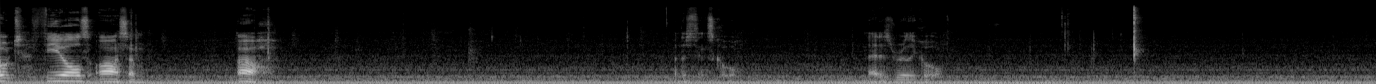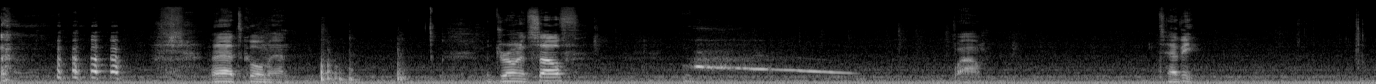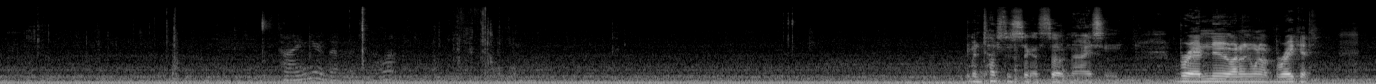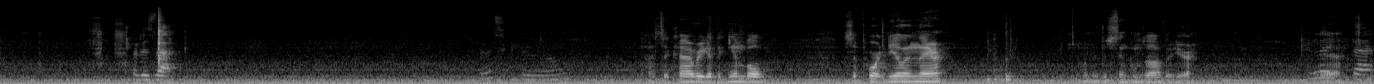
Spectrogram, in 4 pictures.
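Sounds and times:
low hum: 0:00.0 - 0:55.0
person laughing: 0:13.8 - 0:15.1.

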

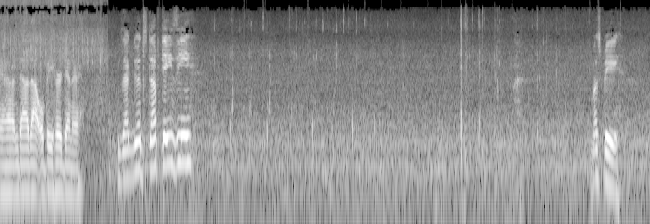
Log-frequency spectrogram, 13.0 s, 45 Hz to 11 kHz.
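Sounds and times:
dog eating from metal bowl: 0:04.1 - 0:10.1.

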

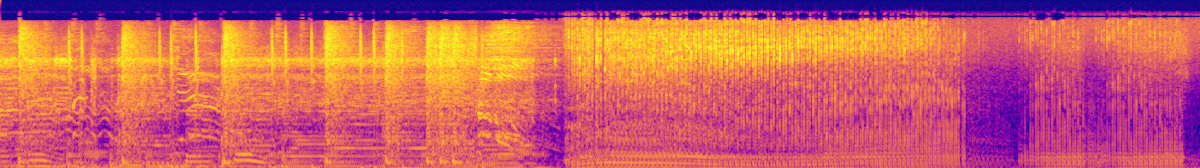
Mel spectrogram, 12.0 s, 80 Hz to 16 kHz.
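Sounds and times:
motorcycle engine revving: 0:00.0 - 0:04.8, 0:05.4 - 0:12.0.

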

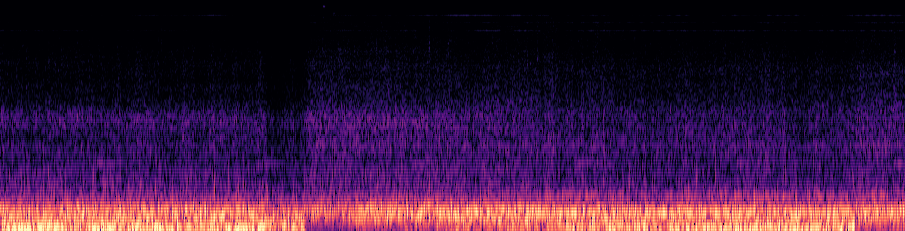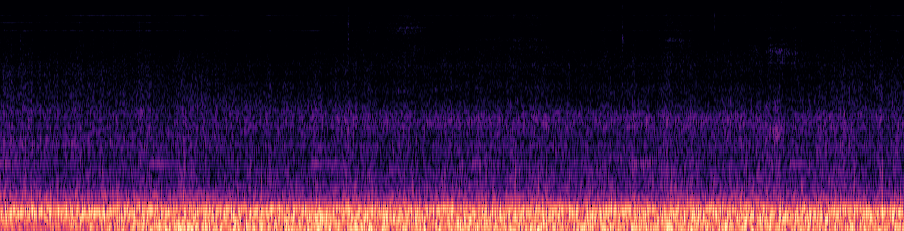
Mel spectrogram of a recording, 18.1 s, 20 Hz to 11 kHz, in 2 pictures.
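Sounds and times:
aircraft engine noise in cabin: 0:00.0 - 0:18.0
wheel rumble: 0:00.0 - 0:18.0.

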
